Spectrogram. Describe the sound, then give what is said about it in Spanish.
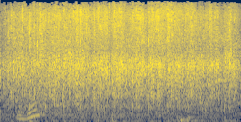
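Dense, steady applause from a live audience fills the whole stretch, a broad wash of many hands clapping at once, with faint voices and a brief rising tone near the start. “¿Escuchó los aplausos del público?”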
